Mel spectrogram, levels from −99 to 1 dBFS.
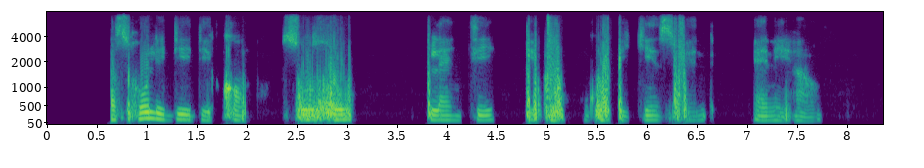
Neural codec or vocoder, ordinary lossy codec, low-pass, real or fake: none; none; 7.2 kHz; real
